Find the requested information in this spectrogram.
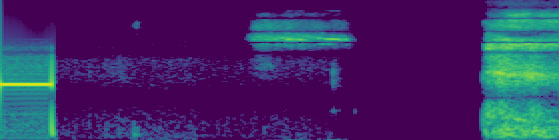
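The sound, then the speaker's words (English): An answering machine beep sounds as one short, steady high tone, set between other brief noises on the line. “Please leave your message after the beep.”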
